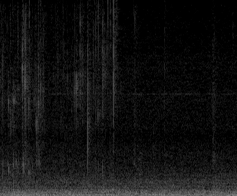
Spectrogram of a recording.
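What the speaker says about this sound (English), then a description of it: "I'll give these a water while I'm talking." Seedlings being watered indoors, a steady soft trickle and patter of water running continuously over the soil, with a fan humming in the background.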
